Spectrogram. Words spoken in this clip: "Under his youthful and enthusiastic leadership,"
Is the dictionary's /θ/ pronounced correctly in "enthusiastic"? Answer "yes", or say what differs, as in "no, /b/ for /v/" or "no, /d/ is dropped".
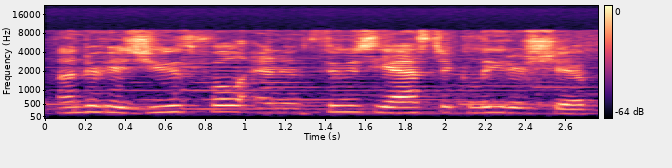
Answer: yes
